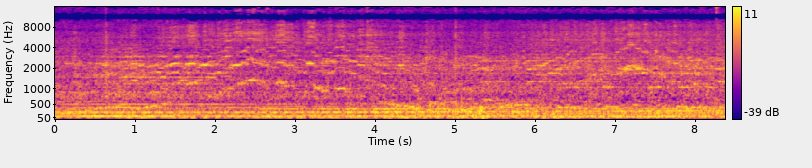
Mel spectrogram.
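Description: Music plays over the steady low rumble of the Casey Jr. Circus Train's small open cars running along the track.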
